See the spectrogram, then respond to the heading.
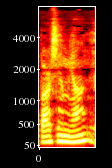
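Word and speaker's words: Barsamian: And he appeared on alternative radio with David Barsamyan.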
